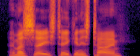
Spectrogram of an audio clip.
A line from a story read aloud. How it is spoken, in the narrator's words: Duncan grumbled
